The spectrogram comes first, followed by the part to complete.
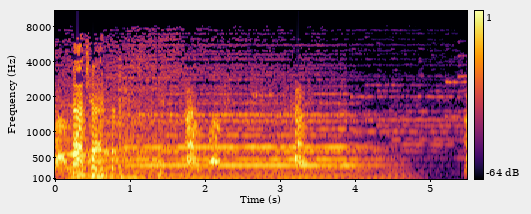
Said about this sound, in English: Sounds like the Will Smith dog in the background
